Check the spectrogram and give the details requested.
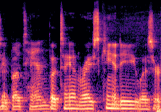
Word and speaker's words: Botan: How do you pronounce it? Botan.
